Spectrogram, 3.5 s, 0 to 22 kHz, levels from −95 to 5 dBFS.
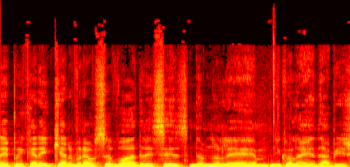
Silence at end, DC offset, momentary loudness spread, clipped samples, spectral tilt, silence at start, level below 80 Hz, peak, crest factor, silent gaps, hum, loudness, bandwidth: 0 s; under 0.1%; 2 LU; under 0.1%; -6.5 dB/octave; 0 s; -42 dBFS; -6 dBFS; 10 dB; none; none; -16 LUFS; 18 kHz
